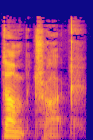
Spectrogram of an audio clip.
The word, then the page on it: dump-truck: British English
